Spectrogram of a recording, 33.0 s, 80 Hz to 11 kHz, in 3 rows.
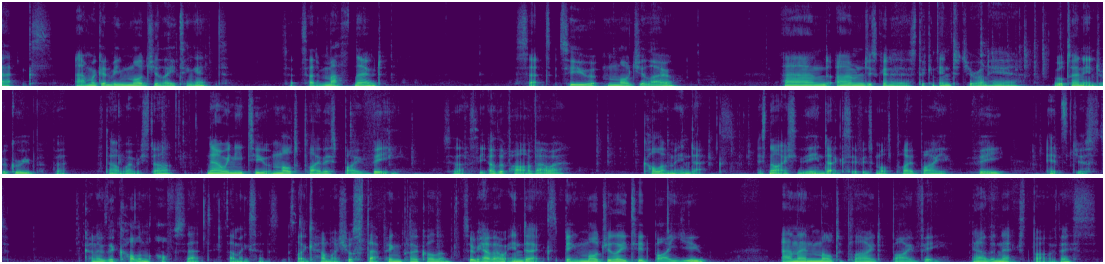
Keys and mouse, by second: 1.7 q, 3.8-4.3 drag, 4.7-6.1 drag, 6.9-7.4 drag, 8.7-11.8 drag, 11.9 click, 12.1 F2, 12.9 middle click, 14.5-14.9 drag, 15.2 ctrl+middle click, 15.7 middle click, 16.8 g, 17.6 click, 18.2 shift+d, 18.5-19.2 drag, 21.1 click, 21.3 shift+d, 22.3 click, 24.9 F2, 26.6 ctrl+middle click, 31.6 ctrl+click, 32.0-32.4 middle drag.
